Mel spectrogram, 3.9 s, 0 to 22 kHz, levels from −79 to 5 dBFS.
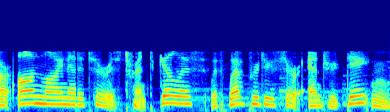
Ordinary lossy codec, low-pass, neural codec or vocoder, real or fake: AAC, 16 kbps; 7.2 kHz; none; real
